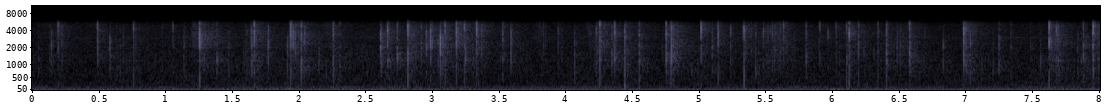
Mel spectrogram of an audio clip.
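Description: Fingers rub and crinkle the plastic film of a plastic-wrapped makeup sponge pack on a paper card lying flat. The result is about eight seconds of dense, bright crinkling with many quick, sharp crackles over a faint, steady low hum.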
